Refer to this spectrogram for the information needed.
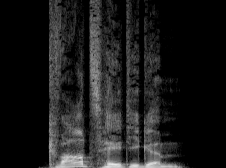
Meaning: strong dative masculine/neuter singular of quarzhältig
- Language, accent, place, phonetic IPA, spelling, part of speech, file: German, Germany, Berlin, [ˈkvaʁt͡sˌhɛltɪɡəm], quarzhältigem, adjective, De-quarzhältigem.ogg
